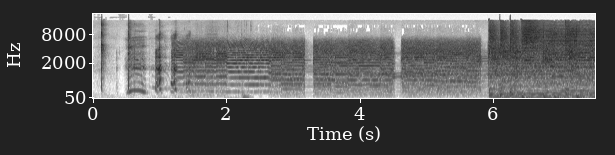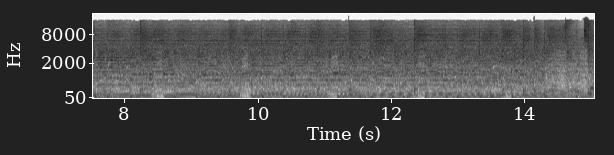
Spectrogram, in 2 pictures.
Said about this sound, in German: hören uns das mal an und dann vielleicht wissen wir hinterher, warum der Song …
